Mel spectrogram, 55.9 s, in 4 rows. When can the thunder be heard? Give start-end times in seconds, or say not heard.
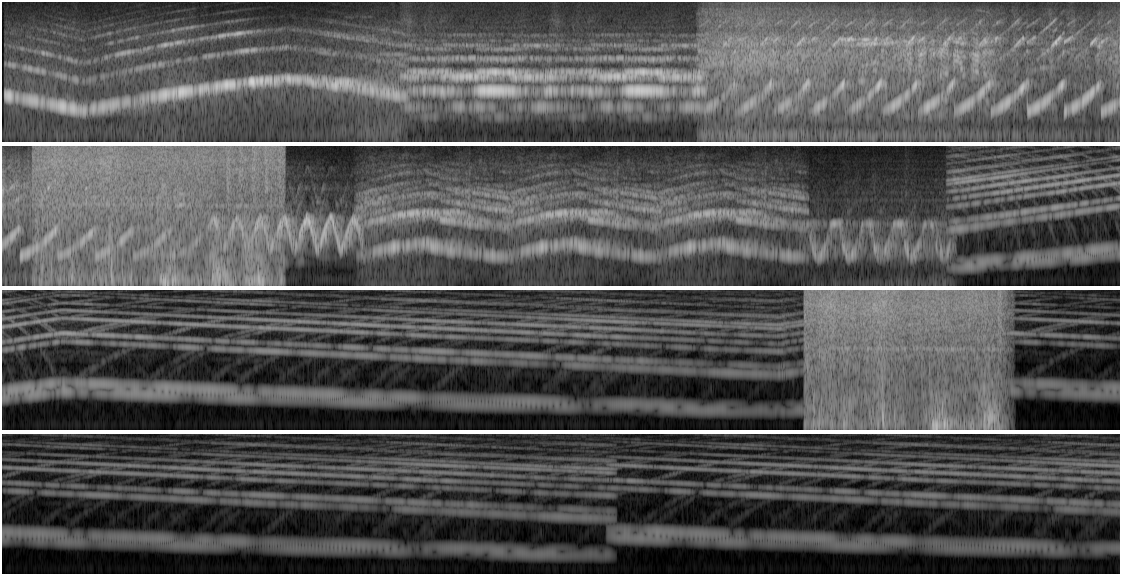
14.3-17.6, 38.0-40.5.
